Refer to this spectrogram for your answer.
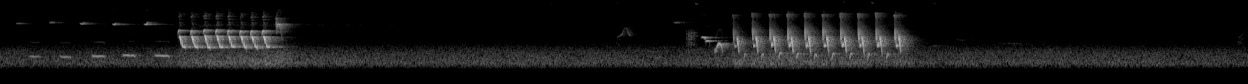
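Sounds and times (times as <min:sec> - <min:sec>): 
common nightingale Luscinia megarhynchos song with whistle and rattling trill: 0:00.0 - 0:04.2, 0:05.2 - 0:10.6.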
